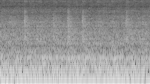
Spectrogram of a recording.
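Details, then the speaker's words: Owner's only truck at idle: steady low idle with a light, fairly regular ticking like a small drum tapping; source and cause unknown, owner worried. "Um, but listen to this sound my truck is making. Listen to this ticking. What is that little drum in it that it's doing? A drum beating."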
